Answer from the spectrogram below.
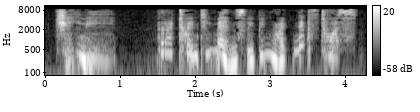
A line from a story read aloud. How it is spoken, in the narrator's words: I shouted in a whisper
